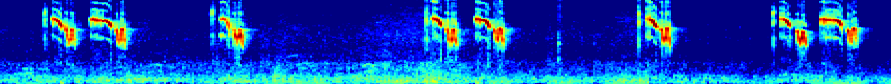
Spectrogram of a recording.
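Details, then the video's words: Bar-winged prinia singing vigorously while seeking a rival; sharp downslurred notes sweeping from high to lower pitch, given singly or in quick doubles, in bursts about every two seconds against silence. "Prenjak Klawu Gacor Cari Lawan"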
